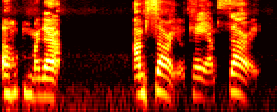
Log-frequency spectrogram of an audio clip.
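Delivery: fake, throwaway, impatient, insincere tone. Showing how an unmeant apology sounds, as an insincere apology. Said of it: "That's not sincere".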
